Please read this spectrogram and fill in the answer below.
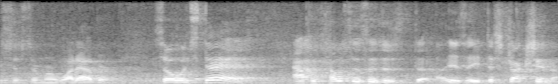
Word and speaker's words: apoptosis: the cytotoxic te- cell it induces apotosis I think I saw a video where they they pronounce that apoptosis apoptosis this is cell Death From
